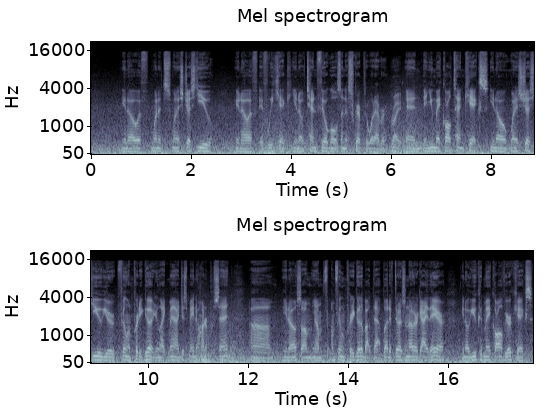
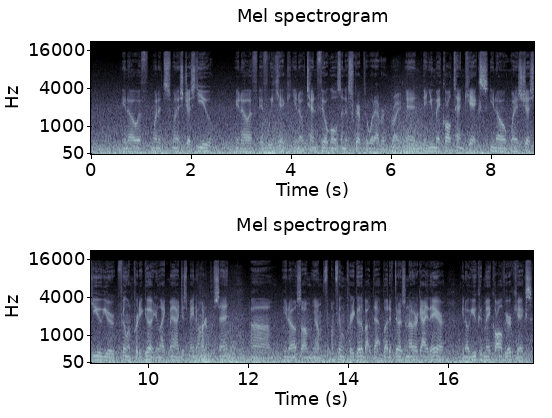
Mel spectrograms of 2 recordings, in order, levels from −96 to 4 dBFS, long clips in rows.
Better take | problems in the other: first | wind noise on the microphone; heavy; 9 dB below the speech; occasional gusts in the first

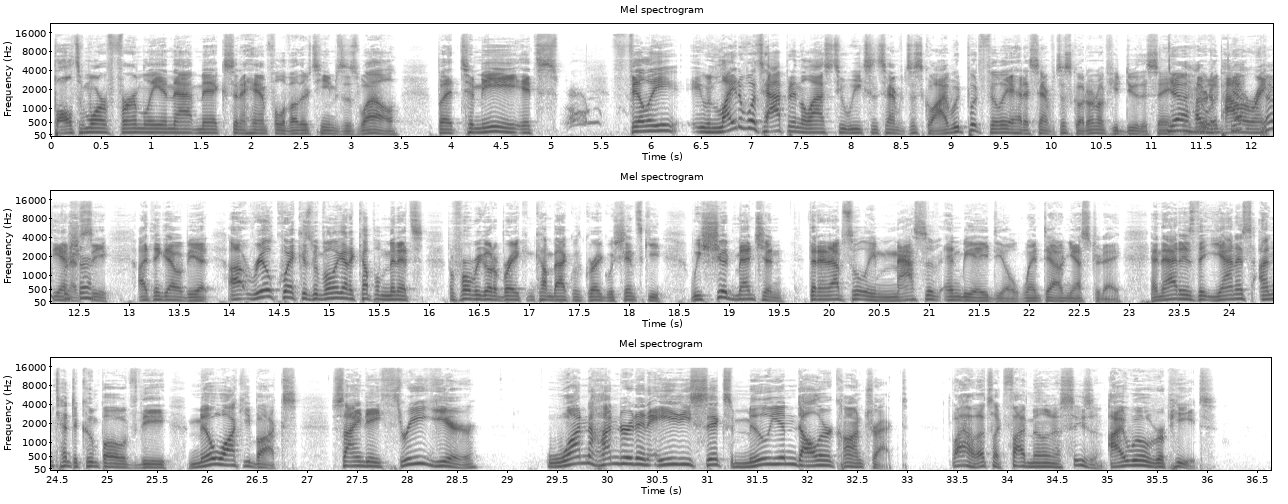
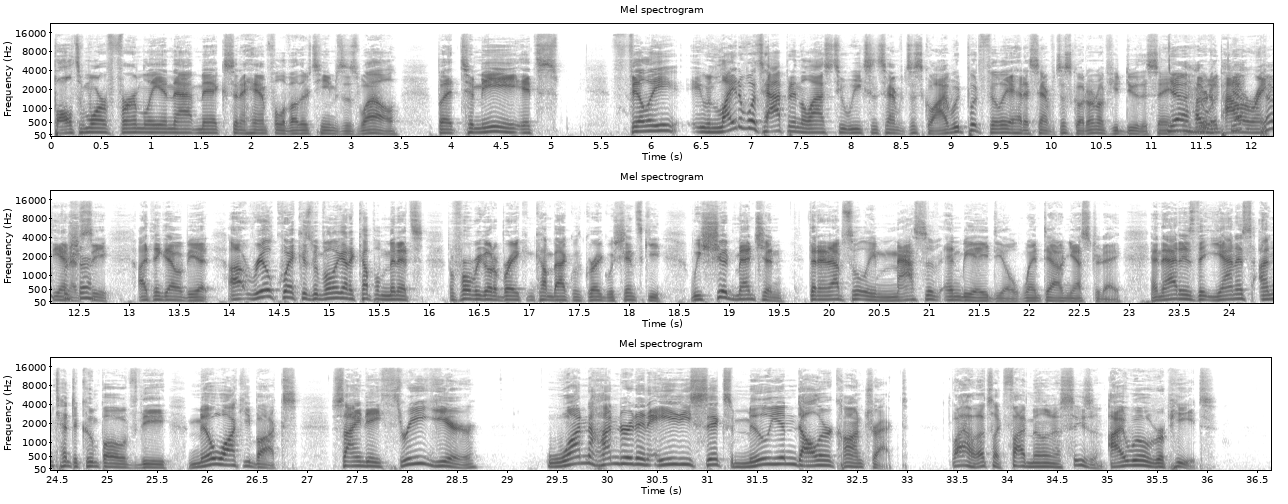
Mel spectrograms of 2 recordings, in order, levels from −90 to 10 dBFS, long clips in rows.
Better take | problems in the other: second | dog barking; faint; at 5 s; peak 15 dB below the speech

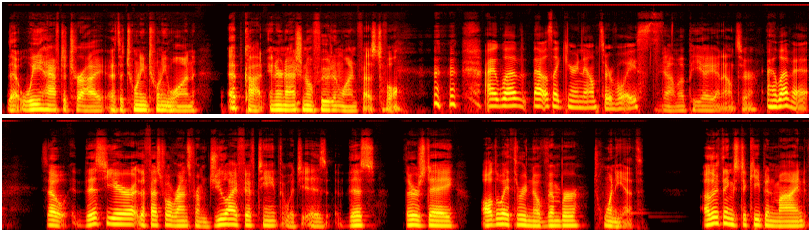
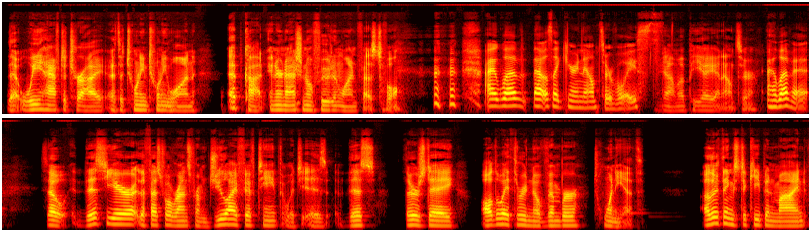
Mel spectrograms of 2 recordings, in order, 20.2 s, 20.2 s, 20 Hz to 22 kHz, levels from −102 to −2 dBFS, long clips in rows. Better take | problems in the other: first | thin; somewhat; fading below 1 kHz

